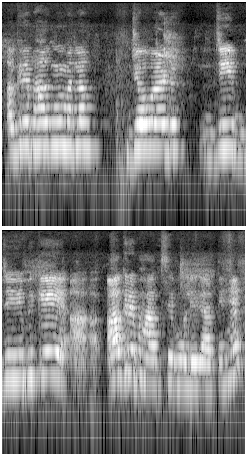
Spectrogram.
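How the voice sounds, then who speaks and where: Her voice is high and a bit bright, with fairly even intonation and a slow pace, as this woman teaches grammar. She repeats each example patiently and confirms her students follow, heard through a distant mic in an echoey room with faint hiss.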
